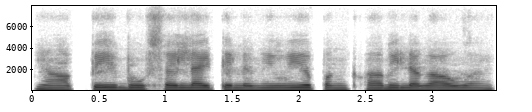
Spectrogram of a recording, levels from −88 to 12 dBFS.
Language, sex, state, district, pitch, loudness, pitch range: Hindi, female, Haryana, Charkhi Dadri, 180 Hz, -16 LUFS, 175-185 Hz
